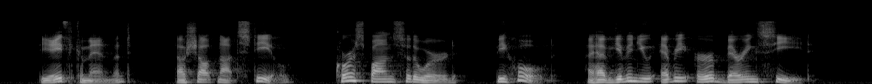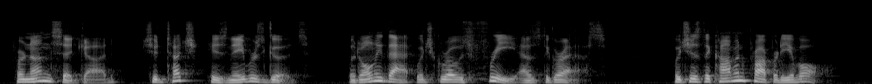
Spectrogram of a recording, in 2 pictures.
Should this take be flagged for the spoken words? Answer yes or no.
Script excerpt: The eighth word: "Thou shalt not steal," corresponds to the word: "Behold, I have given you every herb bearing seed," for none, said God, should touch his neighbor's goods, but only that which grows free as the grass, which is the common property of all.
yes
